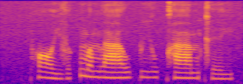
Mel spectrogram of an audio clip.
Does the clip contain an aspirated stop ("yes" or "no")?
yes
